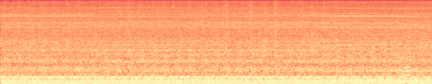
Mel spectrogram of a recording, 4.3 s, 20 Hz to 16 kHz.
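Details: 1985 Ford F-150 300 straight six with 240,000 miles, running after cam gear replacement: steady, even idle with smooth low rumble, no knocks or misses; well broken in and running fine, though a slight exhaust leak is noted and cap and rotor likely due.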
